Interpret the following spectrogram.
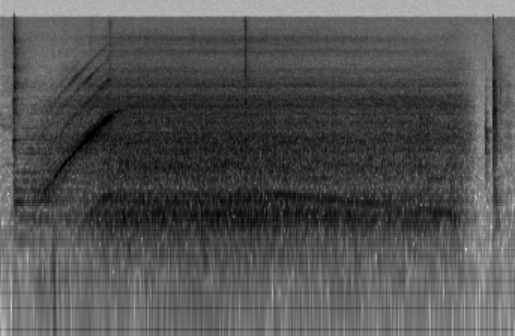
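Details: Milling machine after a quick back-gear engagement adjustment, with the earlier ugly noise traced to the back gears rather than column bearings: the head spins up with a rising whine, runs smooth and quiet, then switches off.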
